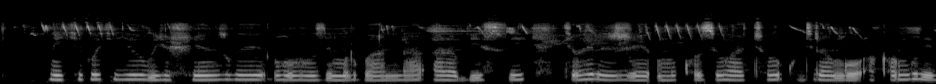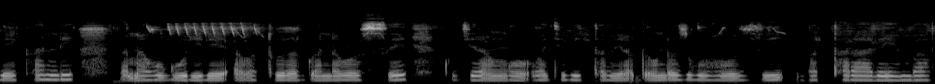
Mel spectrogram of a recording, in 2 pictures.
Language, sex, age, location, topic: Kinyarwanda, female, 18-24, Nyagatare, health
